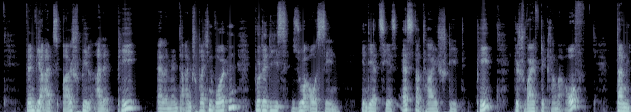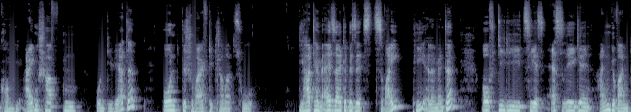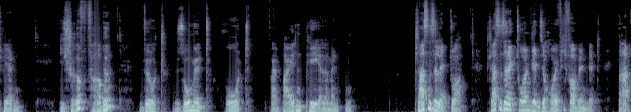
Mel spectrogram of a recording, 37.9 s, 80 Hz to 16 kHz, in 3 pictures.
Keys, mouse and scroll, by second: 19.7-21.8 drag, 29.2-30.4 drag, 30.7 click.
